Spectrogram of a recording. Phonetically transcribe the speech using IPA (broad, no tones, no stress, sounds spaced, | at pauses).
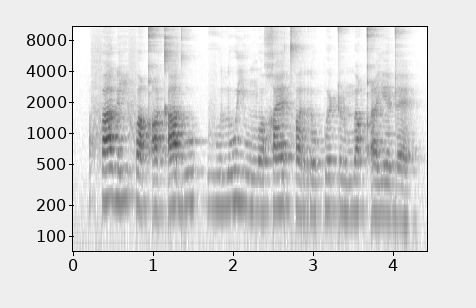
f a ɳ i f ʌ qʼ a kʼ a d̪ u | v u l u j u ŋ o χ ɛ t̪ʰ ʌ r o p ɯ ʈ ɯ m ɯ qʼ i j e ɖ ɛ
